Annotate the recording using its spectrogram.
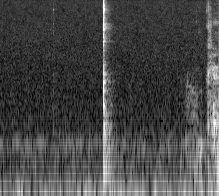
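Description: A metal bolt clicks against a lock as it is turned.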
